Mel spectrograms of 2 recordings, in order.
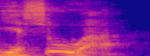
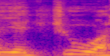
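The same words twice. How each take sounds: First: The middle consonant is a plain s sound. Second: The middle consonant is an sh sound. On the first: This is how one tribe said it. "sino Yeshua" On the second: This is how most speakers said it. "ellos no dirían nunca Yeshua"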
